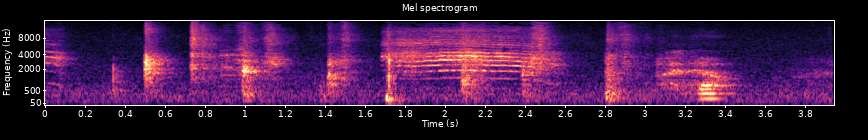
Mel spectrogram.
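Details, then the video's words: Indoors in the morning, kittens ask for food with short, high meows mixed with a person's speech and brief clatters in a small room. "Meowning Kitten Choir"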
